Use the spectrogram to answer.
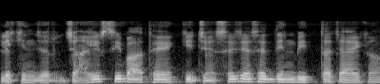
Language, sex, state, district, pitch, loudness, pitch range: Hindi, male, Bihar, Patna, 110 Hz, -18 LUFS, 100-120 Hz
